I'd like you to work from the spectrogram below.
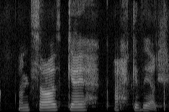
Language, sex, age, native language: Icelandic, male, 10, Icelandic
